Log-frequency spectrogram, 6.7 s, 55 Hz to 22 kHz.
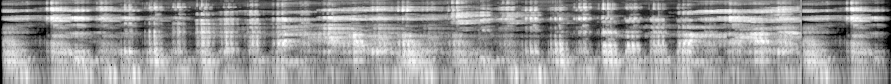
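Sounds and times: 
heavily processed vocoded drum loops: 0.1 - 6.6.

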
